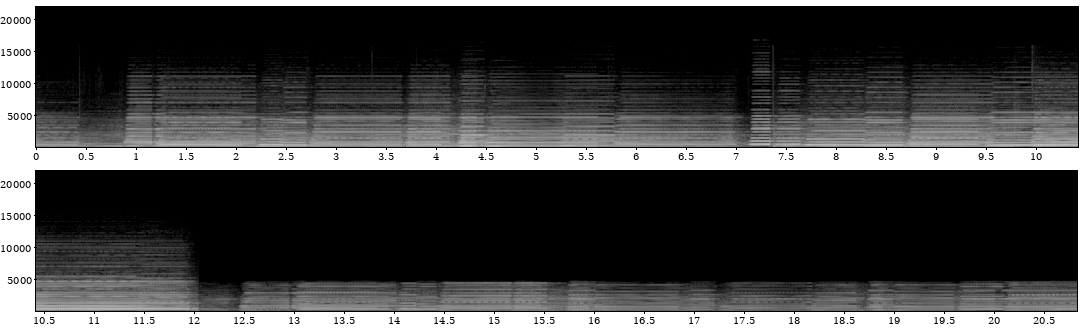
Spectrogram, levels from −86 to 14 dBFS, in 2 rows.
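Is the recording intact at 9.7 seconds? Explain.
Yes, the audio at 9.7 seconds is intact, with no dropout, click, distortion or other fault at that moment.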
